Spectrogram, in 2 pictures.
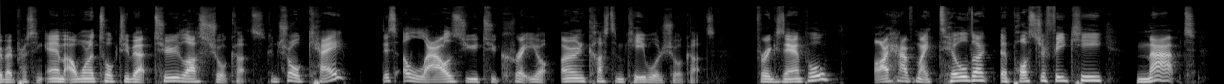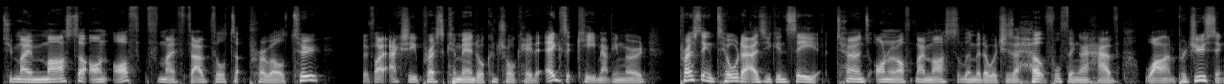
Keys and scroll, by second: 2.9 super+k, 17.3 super+k, 19.2 `.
